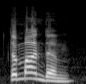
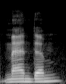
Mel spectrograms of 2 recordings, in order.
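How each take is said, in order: First: Put-on high, playful UK roadman accent. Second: Said in the usual way. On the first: Streamer trying out British slang for viewers, UK accent. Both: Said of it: "I just like doing the U K accent".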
